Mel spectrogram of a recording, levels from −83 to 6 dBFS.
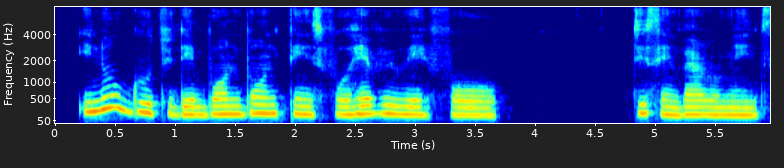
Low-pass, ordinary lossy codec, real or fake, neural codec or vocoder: none; none; fake; codec, 16 kHz, 4.8 kbps, FACodec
